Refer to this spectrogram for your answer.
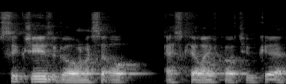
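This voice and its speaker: Here a man speaks at a moderate pace. Room echo is audible. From northern England, Hull. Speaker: life coach, former demolition worker. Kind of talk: podcast interview. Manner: halting.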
